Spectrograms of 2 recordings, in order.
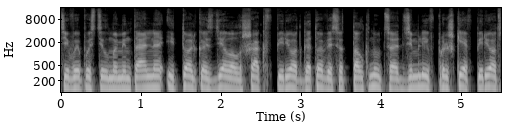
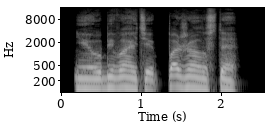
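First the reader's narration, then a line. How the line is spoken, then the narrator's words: Hoarse, muffled voice. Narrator (Russian): Хриплый и одновременно какой-то глухой звук вырвался из его горла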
